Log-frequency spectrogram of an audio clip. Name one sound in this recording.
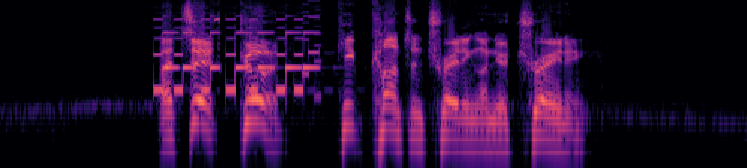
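A video game results jingle plays.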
